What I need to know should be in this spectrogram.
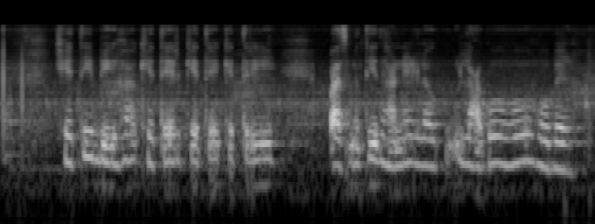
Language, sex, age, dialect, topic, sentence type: Magahi, female, 31-35, Northeastern/Surjapuri, agriculture, question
